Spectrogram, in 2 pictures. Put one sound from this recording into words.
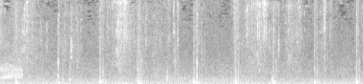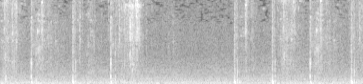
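Armored footsteps clank steadily on stone.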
